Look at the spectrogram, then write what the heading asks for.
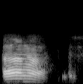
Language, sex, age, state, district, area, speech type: Odia, male, 60+, Odisha, Kalahandi, rural, conversation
